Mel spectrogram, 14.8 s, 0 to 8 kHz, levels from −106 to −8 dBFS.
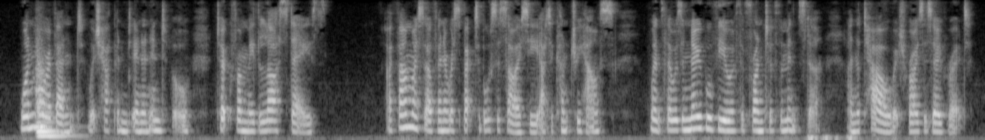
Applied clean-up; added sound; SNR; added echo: none; Bowed string instrument; -3 dB; none.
